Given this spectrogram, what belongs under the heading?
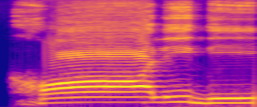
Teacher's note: دال کو ہم ایک الف تک کھینچ کر پڑھیں گے کیونکہ یہاں پہ یا مدہ ہو رہا ہے اور حروف مدہ کو ایک الف تک کھینچ کر پڑھتے ہیں.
